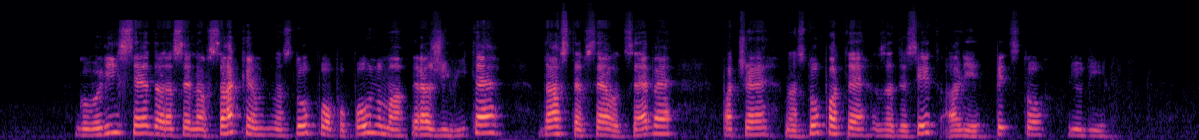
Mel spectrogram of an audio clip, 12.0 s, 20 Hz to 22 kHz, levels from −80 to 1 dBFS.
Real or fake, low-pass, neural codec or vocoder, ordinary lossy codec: real; 19.8 kHz; none; Opus, 16 kbps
